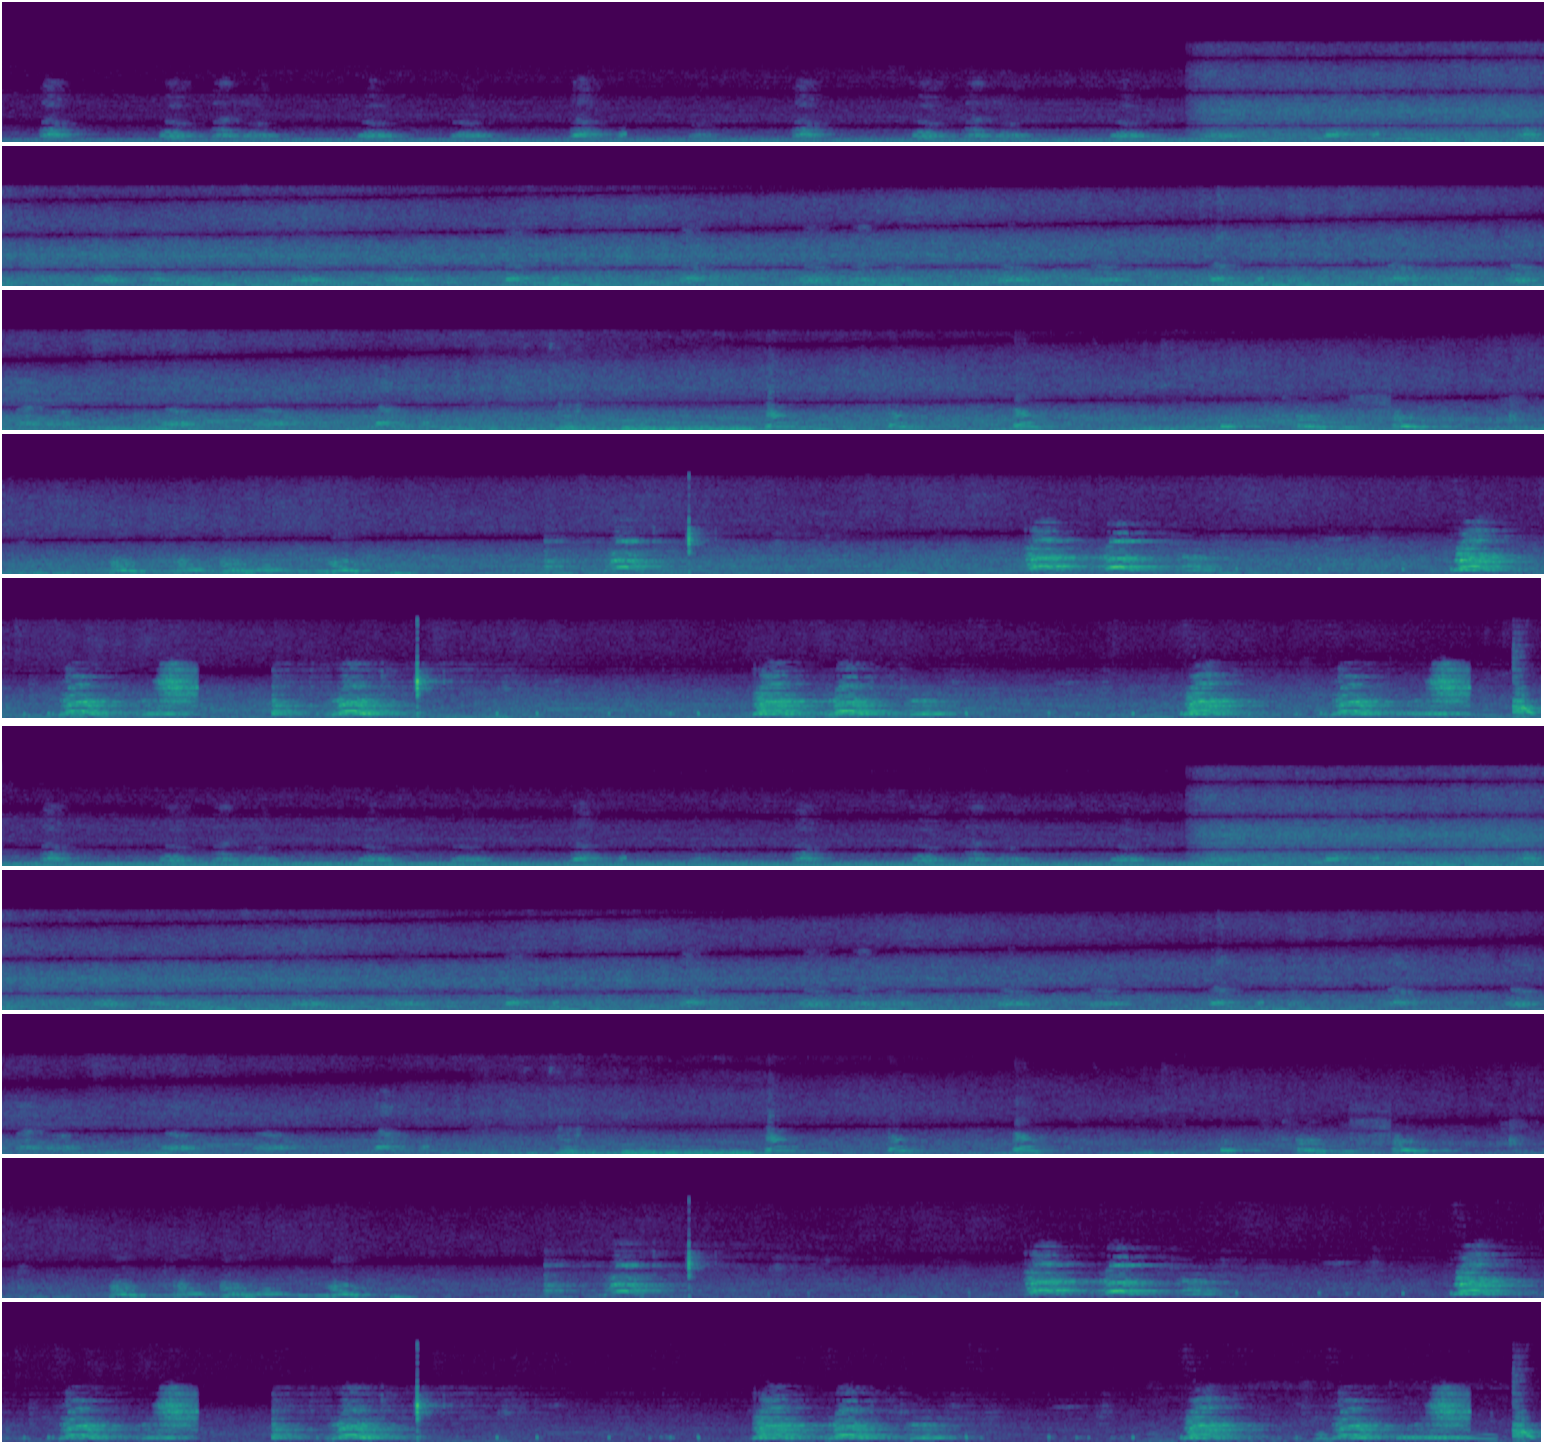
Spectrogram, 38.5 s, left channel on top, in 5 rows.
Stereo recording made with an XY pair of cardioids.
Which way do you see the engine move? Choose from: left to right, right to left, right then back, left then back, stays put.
right to left.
